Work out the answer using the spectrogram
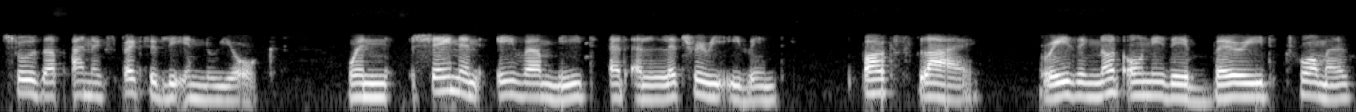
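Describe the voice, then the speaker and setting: South african booktuber on a crackly thin phone-ish line, volume jumping up and down, dry sound. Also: female voice, low-pitched, no echo, narrow, tinny audio. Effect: choppy audio with uneven, dropping volume. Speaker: booktuber on a live reading sprint. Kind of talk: casual chat, reading a book blurb aloud.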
